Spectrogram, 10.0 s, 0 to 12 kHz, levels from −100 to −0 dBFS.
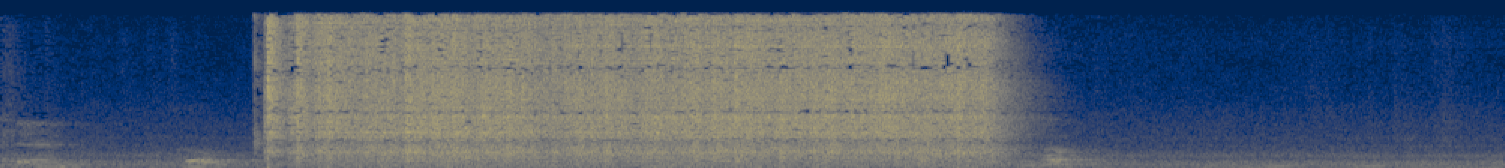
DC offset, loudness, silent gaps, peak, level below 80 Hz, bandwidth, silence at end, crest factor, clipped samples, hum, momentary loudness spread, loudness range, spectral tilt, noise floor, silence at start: under 0.1%; -25 LUFS; none; -12 dBFS; -66 dBFS; 11.5 kHz; 1.55 s; 18 dB; under 0.1%; none; 9 LU; 6 LU; 1.5 dB/octave; -58 dBFS; 0.1 s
